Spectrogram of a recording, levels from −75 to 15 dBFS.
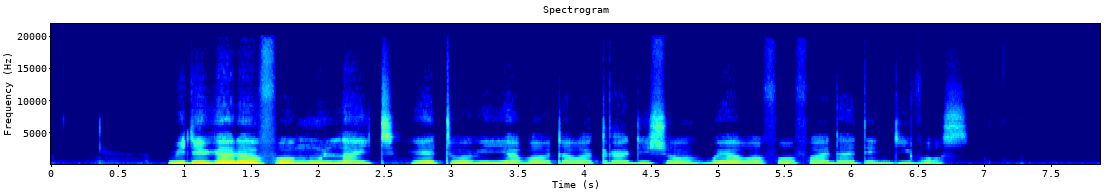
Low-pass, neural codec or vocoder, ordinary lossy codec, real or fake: none; autoencoder, 48 kHz, 32 numbers a frame, DAC-VAE, trained on Japanese speech; none; fake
